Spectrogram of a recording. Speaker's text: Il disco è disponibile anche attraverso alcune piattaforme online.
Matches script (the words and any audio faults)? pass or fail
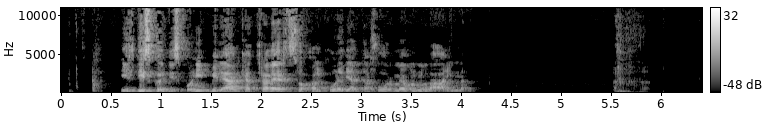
fail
